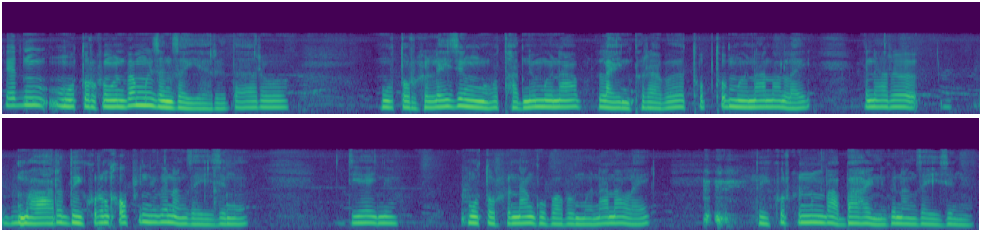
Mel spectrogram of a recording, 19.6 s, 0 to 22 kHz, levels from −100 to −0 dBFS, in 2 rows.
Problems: none marked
